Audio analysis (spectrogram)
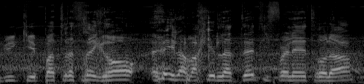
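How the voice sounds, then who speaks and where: A man giving excited live football analysis of replays, conversational, repeating phrases for emphasis. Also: high voice, moderate pace, crowd noise. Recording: very loud stadium noise. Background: loud stadium noise.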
